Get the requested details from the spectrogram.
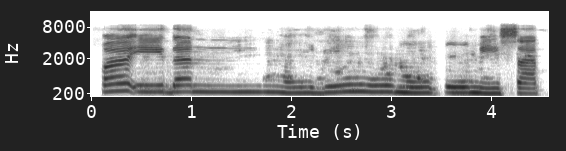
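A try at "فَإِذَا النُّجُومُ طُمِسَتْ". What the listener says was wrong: Jimnya syiddah, jaharkan lagi. Nuju. Kuatkan lagi. Iya, karena jim punya sifat syiddah jahar ya. Tumisat. Langsung. Tumisat.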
